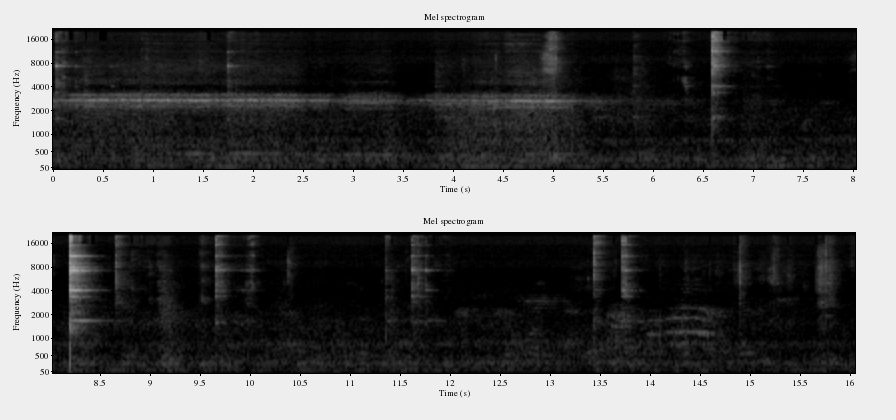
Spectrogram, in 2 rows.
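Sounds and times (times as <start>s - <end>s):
spoon clinking against dish: 6.3s - 6.9s, 8.2s - 8.8s, 9.5s - 10.2s, 11.4s - 12.0s.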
